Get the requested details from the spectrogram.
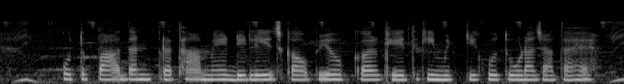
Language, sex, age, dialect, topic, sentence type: Hindi, male, 36-40, Kanauji Braj Bhasha, agriculture, statement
